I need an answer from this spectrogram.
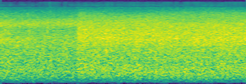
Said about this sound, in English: That creek is ripping today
